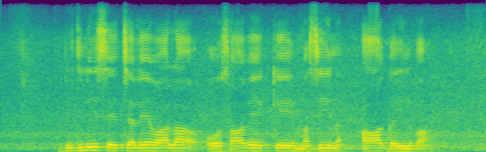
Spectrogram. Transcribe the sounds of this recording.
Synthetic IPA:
bɪd͡ʒliset͡ʃəleʋaːlaoːsaːʋekeməsiːnaːɡəɪlbaː

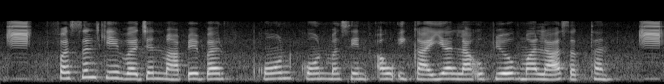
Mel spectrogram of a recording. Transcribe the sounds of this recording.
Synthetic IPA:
fəsəlkeʋəd͡ʒənmãːpebəɾ | koːnkoːnməsɪnɐuʔɪkaːjalaʔʊpjoːɡmãlaːsək̚t̪ʰən

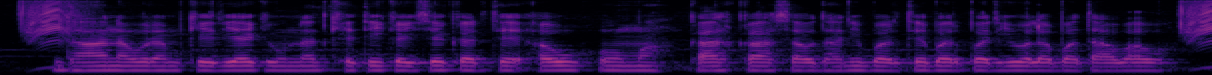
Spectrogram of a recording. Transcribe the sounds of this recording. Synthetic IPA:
d̪ʱaːnəʊɾəmkeɾijakeʊnːət̪kʰet̪ikəɪsekəɾt̪ʰeʔəuoməkakasaːwd̪ʱaːnibəɾt̪ebəɾpəɾɦiʋəlabət̪abaw

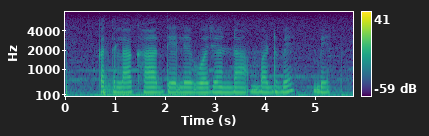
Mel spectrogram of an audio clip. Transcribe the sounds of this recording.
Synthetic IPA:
kət̪lakʰad̪eːlewəd͡ʒəɳɖabəɽʱbebe

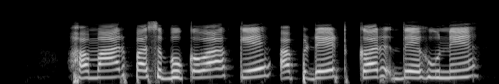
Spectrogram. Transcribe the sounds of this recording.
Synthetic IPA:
həmaɾpəsbukʋakeəpɖeʈkəɾd̪eɦune

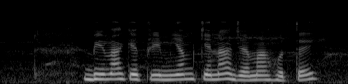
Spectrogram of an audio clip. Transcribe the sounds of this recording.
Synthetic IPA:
bimakepɾimijəmkenad͡ʒəmaɦot̪e

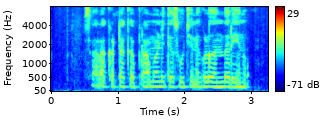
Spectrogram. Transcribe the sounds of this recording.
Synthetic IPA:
sɐ̰lakɐʈːɐkːɐpɾʔaːmaːɳit̪ɐsuːt͡ʃɐnɛɡɐɭuɐnd̪ɐɾe̞ːnu

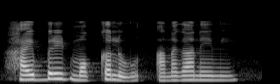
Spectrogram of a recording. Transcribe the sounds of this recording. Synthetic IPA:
hɐjbɾiɖmɔkːɐluɐnɐɡaːne̞ːmi

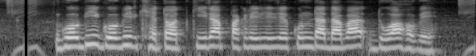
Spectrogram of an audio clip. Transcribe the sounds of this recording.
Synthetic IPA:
ɡobʱiɡobʱiɾkʰet̪ot̪kiɾapːakɽiliɾekuɳɖad̪abad̪uaɦɔbe

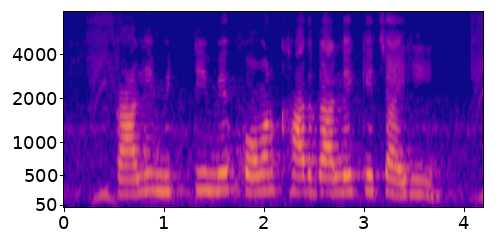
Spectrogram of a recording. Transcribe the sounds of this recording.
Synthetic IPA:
kaːlimɪʈːimekɔːmənkʰad̪ɖaleket͡ʃaːiɦi

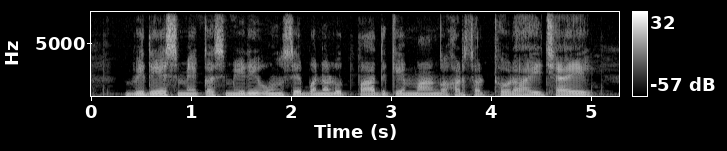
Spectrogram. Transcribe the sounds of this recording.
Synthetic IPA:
wɪd̪eːsmẽkəʃmiːɾiʊnsebənəlʊt̪paːd̪kemãːŋɡɦəɾsəʈʰoɾəɦɛt͡ʃʰɛe

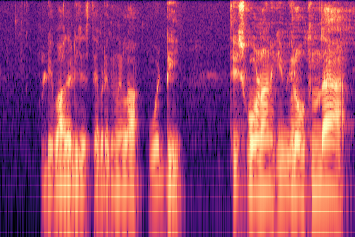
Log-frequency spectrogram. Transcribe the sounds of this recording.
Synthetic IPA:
ɖibaːd̪ɐʈit͡ʃe̞ːst̪e̞ːpɾɐjɐt̪inilaʋoɖːi | t̪iːsu̥kɔːɐɽaːnikiʋiːlɐwut̪und̪aː

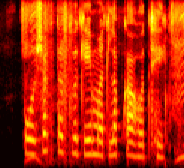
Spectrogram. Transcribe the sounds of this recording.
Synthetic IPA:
poɕəkt̪ət̪ʋəkemət̪ləb̚kaɦot̪ʰe

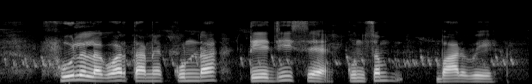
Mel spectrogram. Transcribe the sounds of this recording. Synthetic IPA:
pʰuːlləɡʋaɾt̪anɛ̃kʊɳɖa | t̪eːd͡ʒisekʊnsəmbaːɾweː

